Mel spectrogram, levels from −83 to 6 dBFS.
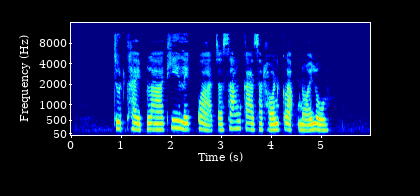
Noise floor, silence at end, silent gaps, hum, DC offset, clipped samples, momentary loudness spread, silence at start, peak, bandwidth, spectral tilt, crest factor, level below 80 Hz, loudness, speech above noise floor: -70 dBFS; 0.85 s; none; none; under 0.1%; under 0.1%; 6 LU; 0.85 s; -14 dBFS; 11.5 kHz; -5 dB/octave; 16 dB; -82 dBFS; -29 LUFS; 41 dB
